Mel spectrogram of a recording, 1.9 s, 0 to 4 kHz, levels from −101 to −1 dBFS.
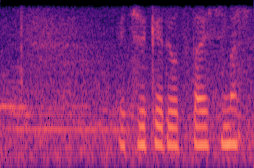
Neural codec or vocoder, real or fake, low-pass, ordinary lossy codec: none; real; 3.6 kHz; none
